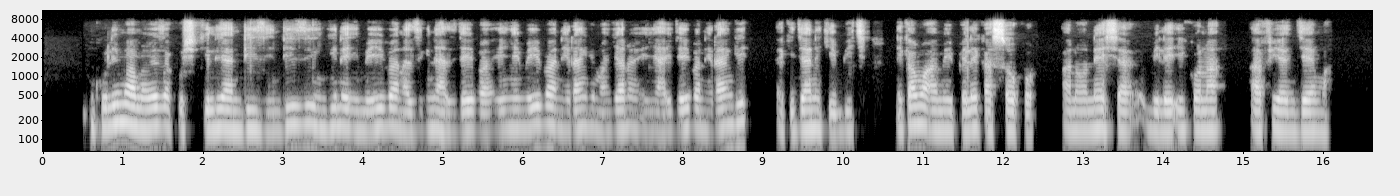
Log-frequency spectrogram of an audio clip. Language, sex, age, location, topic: Swahili, male, 36-49, Wajir, agriculture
